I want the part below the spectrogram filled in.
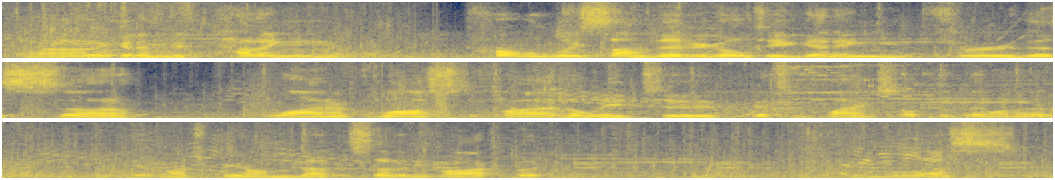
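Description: A man doing play-by-play esports commentary, rambling and excitable, with lots of fillers. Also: medium pitch, normal speed. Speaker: esports caster. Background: background music.

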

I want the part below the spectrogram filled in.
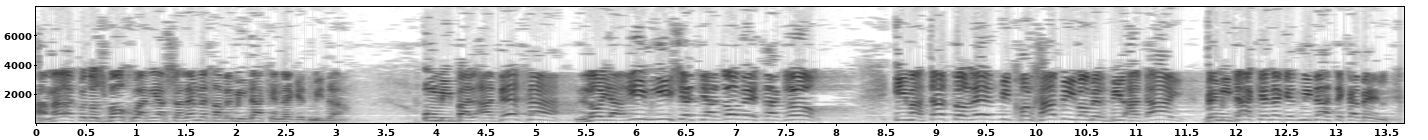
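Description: A man's voice: high-pitched, bright, forceful tone, rough recording. A man preaching a sermon as a rabbi, in an impassioned way that acts out the dialogue he quotes. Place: synagogue or hall.

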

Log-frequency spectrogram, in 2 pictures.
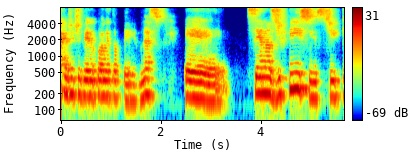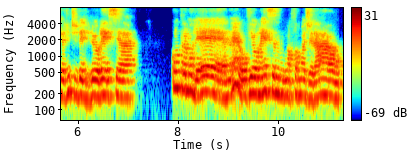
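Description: A woman gives a public talk at a spiritist center over a video call. She speaks in a slow, reflective, hesitant way, often adding tag questions. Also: on the low side, a little mellow. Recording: very echoey room.

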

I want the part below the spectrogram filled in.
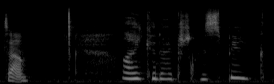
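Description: A livestreaming woman, congested and nasal from illness, chats casually and playfully with her viewers, giggly and affectionate. Her voice sits high with a breathy edge, slow and expressive.

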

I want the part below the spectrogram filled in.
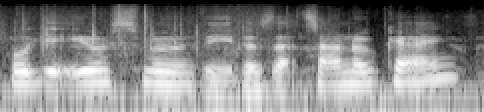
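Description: A man's voice: high voice, lively intonation, normal speed, background noise. A man looking after a patient in casual, caring chat, recorded on a phone inside a car.

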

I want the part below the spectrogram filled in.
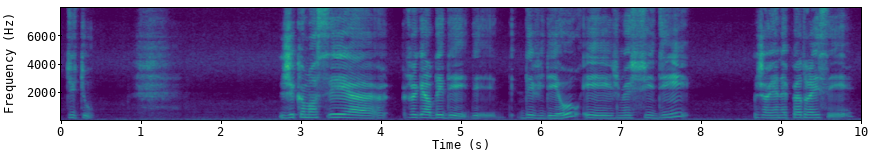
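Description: A woman in her fifties from Ottawa with a Canadian French accent, talking to camera in a hesitant way, often losing her words and restarting. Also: mid-range voice. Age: 50s. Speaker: vlogger. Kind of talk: casual talk to camera. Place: small room indoors.

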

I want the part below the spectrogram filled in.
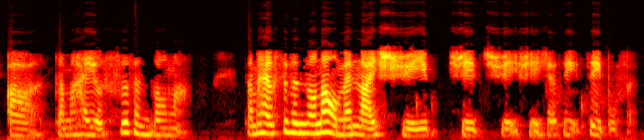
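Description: Study-group leader, woman, slightly breathy, drills phrases slowly, thin online-call sound. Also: medium pitch. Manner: repeats phrases slowly for drilling, stammers on restarts. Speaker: English class leader. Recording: phone-like online call audio.

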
